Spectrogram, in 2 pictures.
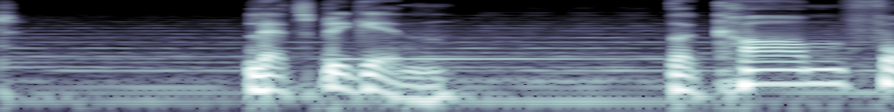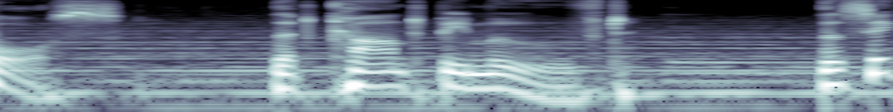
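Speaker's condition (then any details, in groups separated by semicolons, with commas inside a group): No condition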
